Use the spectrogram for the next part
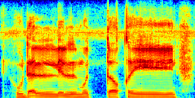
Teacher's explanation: Dia pendek, idgham bila gunnah, 1 harakat.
